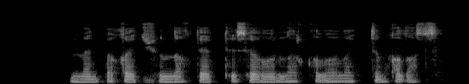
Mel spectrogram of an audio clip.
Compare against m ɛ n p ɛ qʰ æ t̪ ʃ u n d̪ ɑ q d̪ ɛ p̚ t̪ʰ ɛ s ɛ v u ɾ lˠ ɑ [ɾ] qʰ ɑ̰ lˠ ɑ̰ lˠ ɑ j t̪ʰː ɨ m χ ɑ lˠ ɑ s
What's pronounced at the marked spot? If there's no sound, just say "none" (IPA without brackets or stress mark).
ɾ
